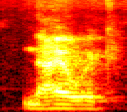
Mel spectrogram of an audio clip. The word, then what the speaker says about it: NIWC: initials niwc yes and how do you pronounce that in your workplace when you refer to your place of niwick Pacific correct what do you do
